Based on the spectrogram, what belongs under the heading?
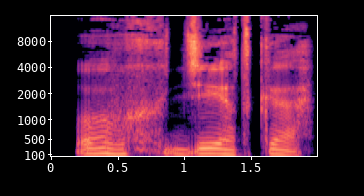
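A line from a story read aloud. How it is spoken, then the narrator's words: Breathless exhale. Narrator (Russian): выдохнул я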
